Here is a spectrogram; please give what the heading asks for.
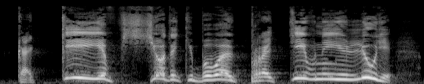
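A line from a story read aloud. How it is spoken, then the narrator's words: Exclaimed. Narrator (Russian): воскликнул он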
